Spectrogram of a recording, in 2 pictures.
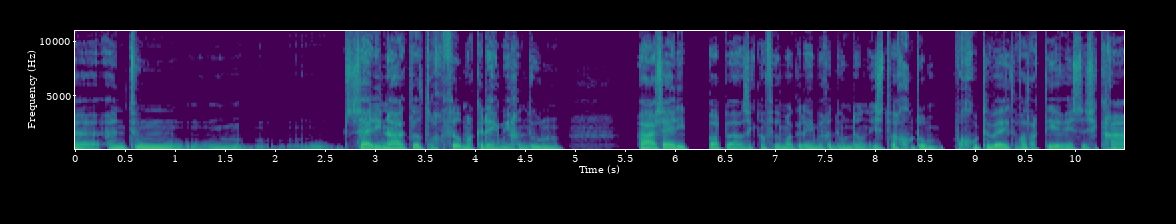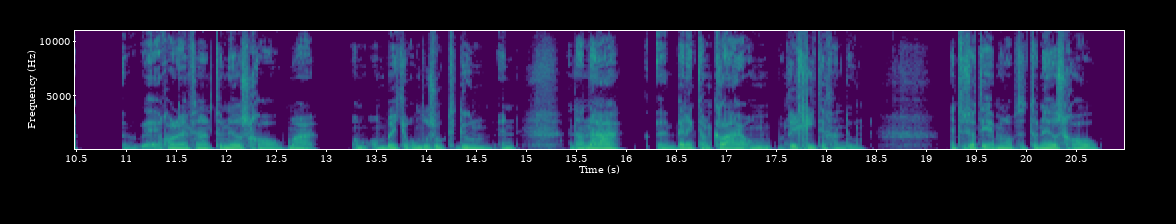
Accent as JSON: {"language": "Dutch", "town": "Maastricht", "region": "Limburg", "country": "Netherlands", "said": "ik kwam ook uit Maastricht."}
